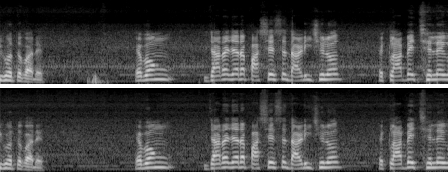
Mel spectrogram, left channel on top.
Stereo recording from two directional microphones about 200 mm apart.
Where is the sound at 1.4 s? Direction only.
Centre (ahead or behind).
